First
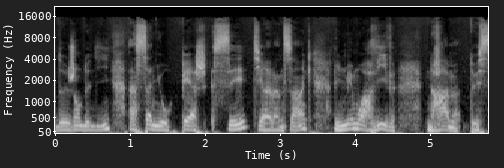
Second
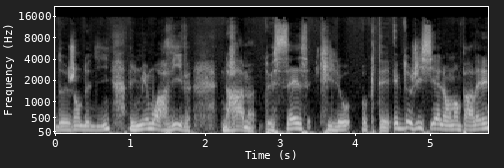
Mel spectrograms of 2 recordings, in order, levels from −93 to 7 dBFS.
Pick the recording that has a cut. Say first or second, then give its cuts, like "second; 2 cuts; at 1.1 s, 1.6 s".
second; 2 cuts; at 1.0 s, 4.5 s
